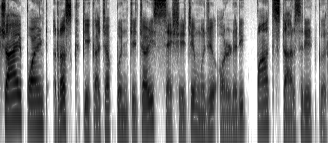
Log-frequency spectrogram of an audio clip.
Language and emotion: Goan Konkani, neutral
